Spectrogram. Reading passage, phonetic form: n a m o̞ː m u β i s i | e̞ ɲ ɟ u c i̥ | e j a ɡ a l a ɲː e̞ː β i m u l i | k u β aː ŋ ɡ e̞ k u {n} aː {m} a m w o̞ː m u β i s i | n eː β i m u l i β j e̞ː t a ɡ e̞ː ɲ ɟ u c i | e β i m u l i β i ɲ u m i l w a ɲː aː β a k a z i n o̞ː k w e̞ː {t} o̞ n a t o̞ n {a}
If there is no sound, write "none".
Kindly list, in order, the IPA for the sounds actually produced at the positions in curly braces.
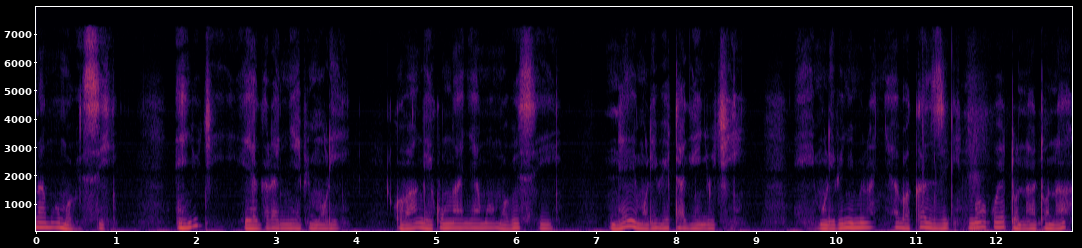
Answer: ŋ, ɲ, t, a

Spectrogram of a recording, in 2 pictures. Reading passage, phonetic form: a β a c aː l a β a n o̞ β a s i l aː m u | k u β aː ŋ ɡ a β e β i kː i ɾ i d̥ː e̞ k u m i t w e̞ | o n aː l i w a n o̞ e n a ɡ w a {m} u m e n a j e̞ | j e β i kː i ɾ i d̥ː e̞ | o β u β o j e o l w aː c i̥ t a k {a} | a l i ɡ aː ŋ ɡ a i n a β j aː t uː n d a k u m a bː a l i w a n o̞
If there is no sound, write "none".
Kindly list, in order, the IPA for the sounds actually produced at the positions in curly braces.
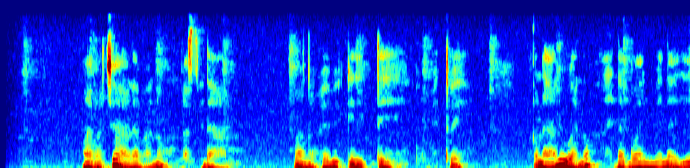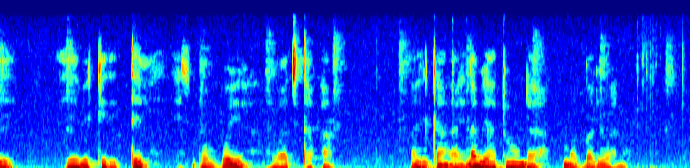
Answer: ɲ, a

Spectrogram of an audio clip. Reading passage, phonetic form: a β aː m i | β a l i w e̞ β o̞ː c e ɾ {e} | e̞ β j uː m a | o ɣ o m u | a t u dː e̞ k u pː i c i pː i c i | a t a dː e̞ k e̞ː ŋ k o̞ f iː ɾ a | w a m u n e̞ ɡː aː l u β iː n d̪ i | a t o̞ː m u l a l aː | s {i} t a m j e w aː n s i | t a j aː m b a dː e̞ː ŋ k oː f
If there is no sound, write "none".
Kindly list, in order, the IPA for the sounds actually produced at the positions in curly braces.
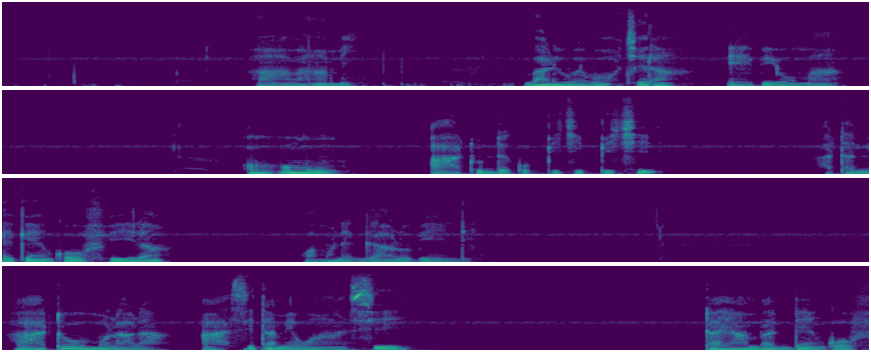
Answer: a, i

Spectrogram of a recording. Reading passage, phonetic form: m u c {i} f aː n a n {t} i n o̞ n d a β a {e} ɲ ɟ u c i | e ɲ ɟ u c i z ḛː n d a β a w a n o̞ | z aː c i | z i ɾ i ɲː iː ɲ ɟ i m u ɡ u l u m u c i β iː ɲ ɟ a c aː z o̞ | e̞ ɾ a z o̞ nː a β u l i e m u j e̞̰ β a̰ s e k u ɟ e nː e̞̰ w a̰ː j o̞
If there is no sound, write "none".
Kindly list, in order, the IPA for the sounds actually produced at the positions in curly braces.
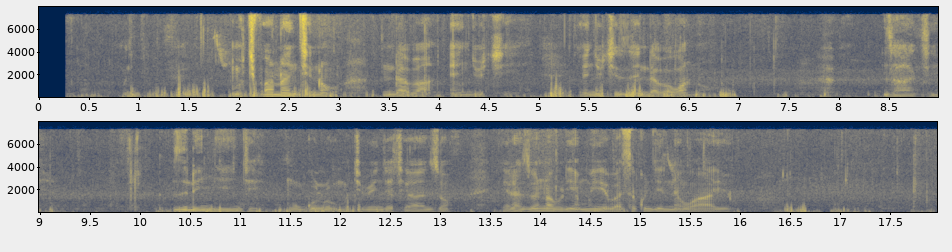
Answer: i, c, e

